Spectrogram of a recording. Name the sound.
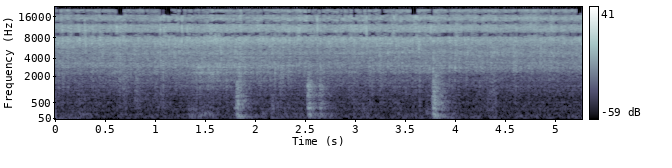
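malai kababs frying in a pan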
